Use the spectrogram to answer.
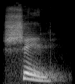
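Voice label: "щель", Komi, female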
